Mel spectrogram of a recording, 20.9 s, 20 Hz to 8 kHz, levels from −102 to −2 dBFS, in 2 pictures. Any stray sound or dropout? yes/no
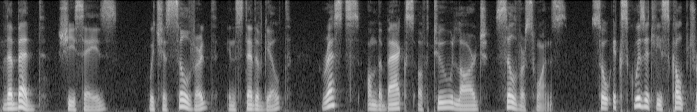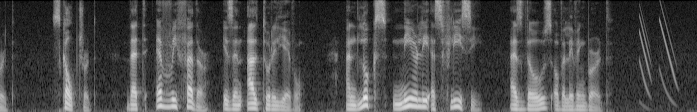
yes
